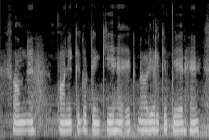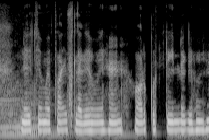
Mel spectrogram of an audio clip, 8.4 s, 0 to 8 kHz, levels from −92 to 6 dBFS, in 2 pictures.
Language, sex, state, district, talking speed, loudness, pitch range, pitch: Hindi, male, Bihar, Kishanganj, 165 wpm, -21 LUFS, 130-140 Hz, 135 Hz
